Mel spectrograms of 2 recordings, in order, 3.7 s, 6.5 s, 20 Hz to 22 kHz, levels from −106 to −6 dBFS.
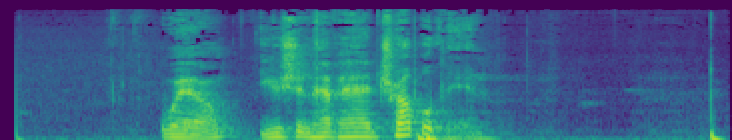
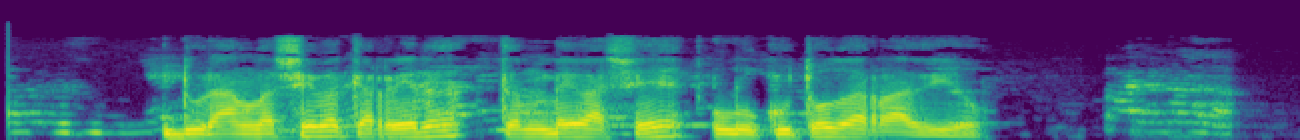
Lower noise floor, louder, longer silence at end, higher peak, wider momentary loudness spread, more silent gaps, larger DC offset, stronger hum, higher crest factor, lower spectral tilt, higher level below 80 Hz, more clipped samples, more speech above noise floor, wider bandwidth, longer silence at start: second, -55 dBFS vs -68 dBFS; second, -22 LUFS vs -13 LUFS; second, 0.05 s vs 0.35 s; about the same, -2 dBFS vs 0 dBFS; second, 14 LU vs 18 LU; neither; neither; neither; first, 22 dB vs 14 dB; second, -4 dB/octave vs -6.5 dB/octave; first, -34 dBFS vs -54 dBFS; neither; second, 33 dB vs 55 dB; first, 16.5 kHz vs 7.8 kHz; about the same, 0.1 s vs 0.05 s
